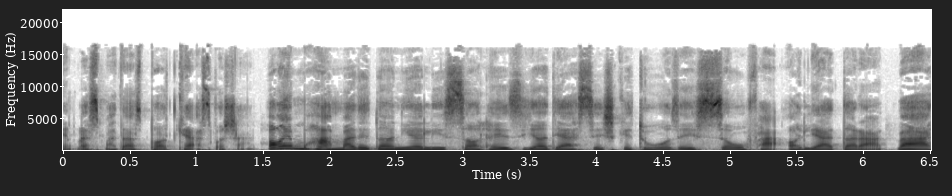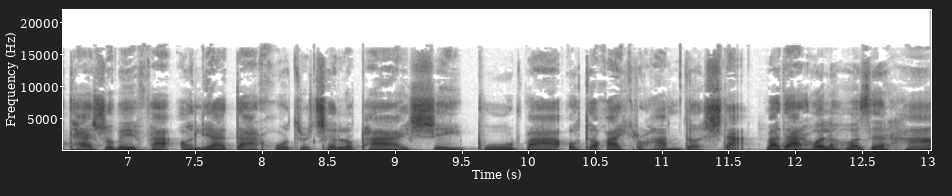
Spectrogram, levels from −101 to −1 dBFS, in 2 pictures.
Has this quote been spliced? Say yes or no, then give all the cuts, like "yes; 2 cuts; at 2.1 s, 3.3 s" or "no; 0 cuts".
no; 0 cuts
